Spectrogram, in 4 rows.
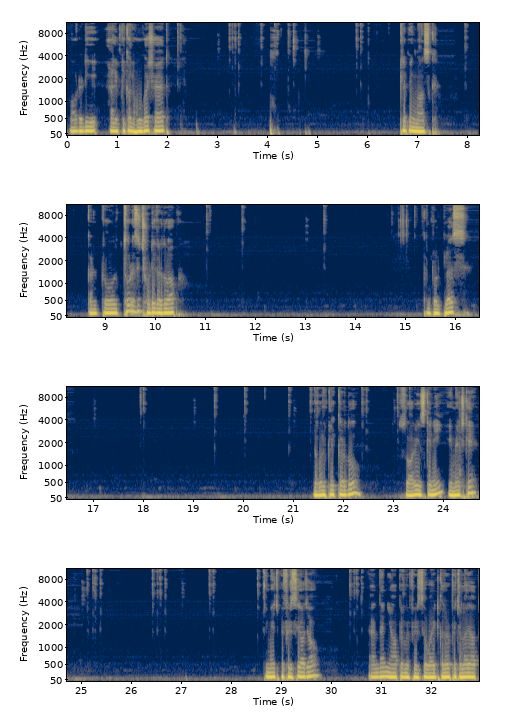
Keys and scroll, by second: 15.4 ctrl+=, 15.6 ctrl+=.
